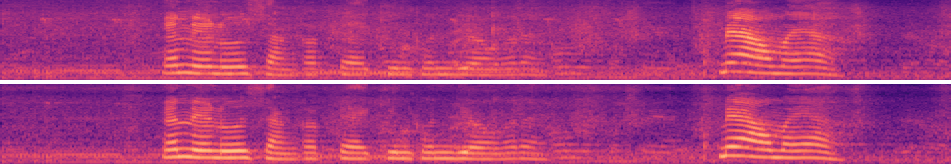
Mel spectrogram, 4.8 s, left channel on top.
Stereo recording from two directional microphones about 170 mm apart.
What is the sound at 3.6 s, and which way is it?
Speech, 70° right (ahead or behind).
